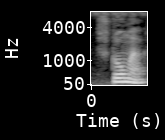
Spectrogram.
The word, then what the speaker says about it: stomach: স্টোমাক, স্টোমাক মানে পাকস্থলী, সিএইচ এর উচ্চারণ ক হচ্ছে, তাহলে স্টোমাক্স, স্টোমাক্স, STOMACHS এস যোগ করে প্লুরাল করা হচ্ছে।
